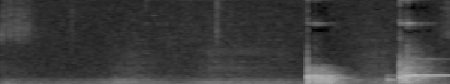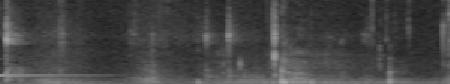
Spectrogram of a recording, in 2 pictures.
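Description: Two knocks against a stainless steel mixing bowl about two seconds in, the second leaving a short metallic ring, then lighter clicks as a spatula works crumbs into the thick mixture.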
